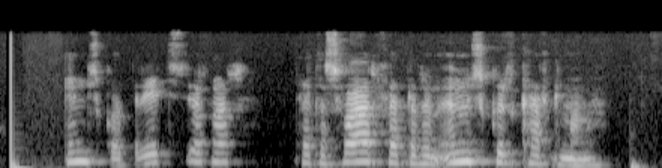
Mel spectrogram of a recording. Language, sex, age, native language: Icelandic, female, 40-49, Icelandic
